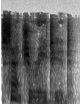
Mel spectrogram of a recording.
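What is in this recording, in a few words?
"saturated", British English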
